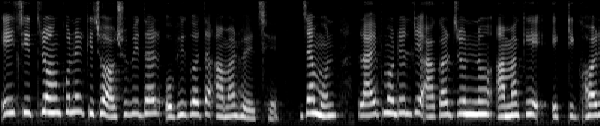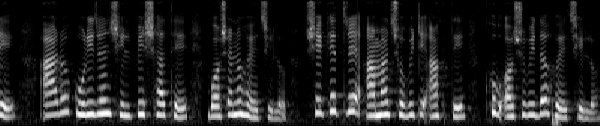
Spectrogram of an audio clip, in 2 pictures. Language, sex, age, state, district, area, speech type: Bengali, female, 18-30, West Bengal, Purulia, urban, spontaneous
